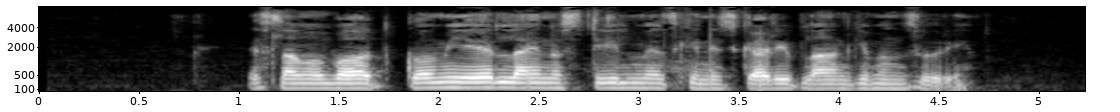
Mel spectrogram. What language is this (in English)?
Urdu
